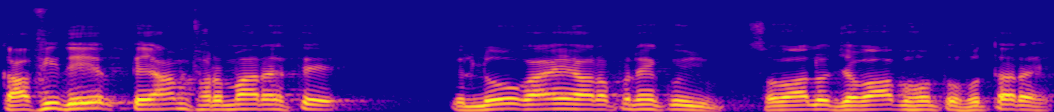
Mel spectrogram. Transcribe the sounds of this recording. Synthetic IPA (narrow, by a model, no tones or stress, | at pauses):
kaːfid̪eːɾqɐjaːmfɐɾmaɾɛɦt̪e | keloːɡaːẽɔːɾɐpnekoːisɐʋaːlod͡ʒɐʋaːbɦõt̪oɦoːt̪aɾɐɦeː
